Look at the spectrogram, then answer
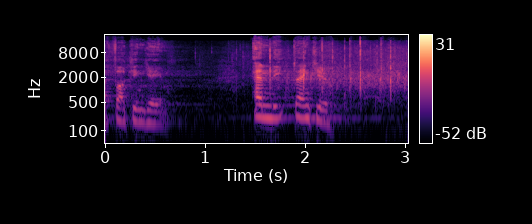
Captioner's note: applause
